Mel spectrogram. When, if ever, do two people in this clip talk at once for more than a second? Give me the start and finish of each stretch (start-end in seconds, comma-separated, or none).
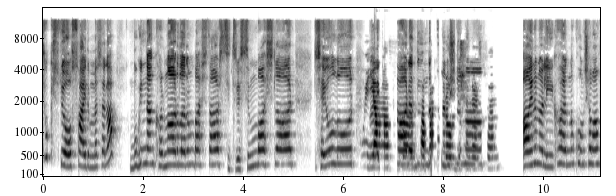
6.4-8.9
